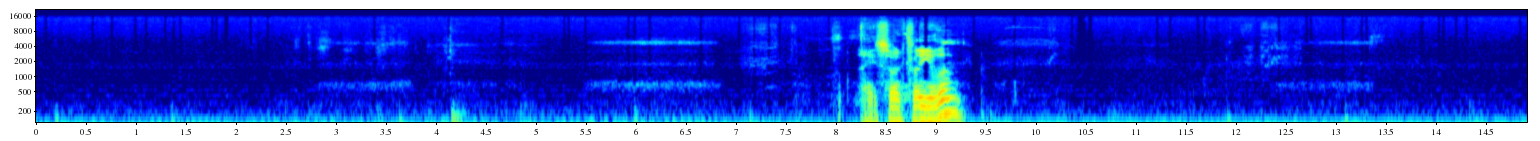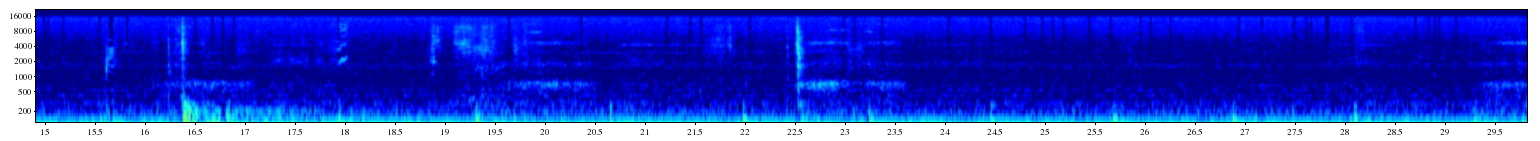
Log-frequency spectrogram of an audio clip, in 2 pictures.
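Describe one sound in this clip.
Glossy trading cards slide against one another in a stack.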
